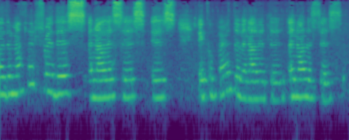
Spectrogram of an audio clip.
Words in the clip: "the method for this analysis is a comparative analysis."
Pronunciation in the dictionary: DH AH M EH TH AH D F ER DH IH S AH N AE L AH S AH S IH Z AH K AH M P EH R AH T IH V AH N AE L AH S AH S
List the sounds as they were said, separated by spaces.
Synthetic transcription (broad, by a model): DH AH M EH TH AH D F ER DH IH S AH N AE L AH S AH S IH Z AH K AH M P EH R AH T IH V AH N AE L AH S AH S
